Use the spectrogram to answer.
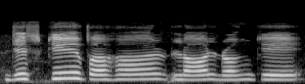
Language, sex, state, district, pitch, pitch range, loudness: Hindi, female, Madhya Pradesh, Bhopal, 225 Hz, 215-240 Hz, -14 LUFS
